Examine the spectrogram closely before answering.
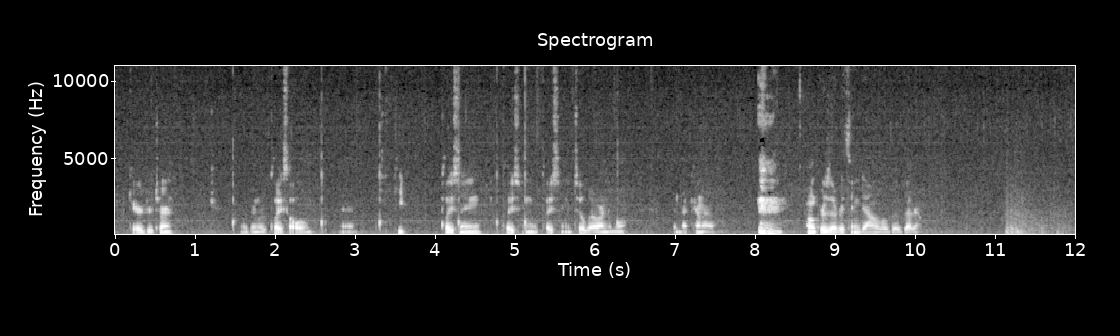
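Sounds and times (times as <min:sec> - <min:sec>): soft rush of noise: 0:00.0 - 0:12.0.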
